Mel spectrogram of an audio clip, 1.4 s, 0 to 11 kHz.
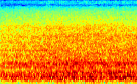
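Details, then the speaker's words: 2006 Ford Explorer after maintenance with all spark plugs and plug wires replaced: steady even idle hum, no misses, ticks or knocks; normal idle. "And I just want to show you guys this engine and how good this thing sounds. It sounds like better than a sewing machine. She sounds good."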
